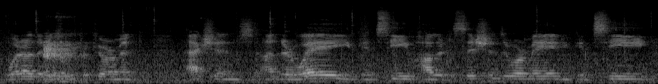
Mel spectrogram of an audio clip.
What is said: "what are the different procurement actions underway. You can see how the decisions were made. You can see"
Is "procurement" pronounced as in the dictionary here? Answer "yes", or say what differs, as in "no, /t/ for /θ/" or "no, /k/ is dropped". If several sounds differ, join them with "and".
yes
